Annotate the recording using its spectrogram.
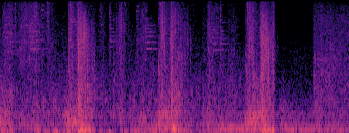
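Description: Magic spells whoosh and crackle in short bursts.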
